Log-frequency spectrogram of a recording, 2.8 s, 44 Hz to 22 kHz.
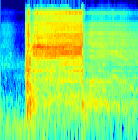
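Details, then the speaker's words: Ford 6600 tractor starter, tested with jumper wire after 8 years sitting. High steady whir about a second, no engagement clunk; starter free-spins because the Bendix pinion isn't slinging out, to be treated with WD-40 and pried. "Is that slinging out? Can you tell? I can see it's just spinning."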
